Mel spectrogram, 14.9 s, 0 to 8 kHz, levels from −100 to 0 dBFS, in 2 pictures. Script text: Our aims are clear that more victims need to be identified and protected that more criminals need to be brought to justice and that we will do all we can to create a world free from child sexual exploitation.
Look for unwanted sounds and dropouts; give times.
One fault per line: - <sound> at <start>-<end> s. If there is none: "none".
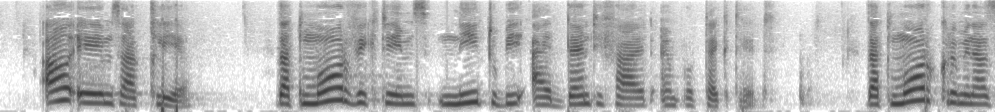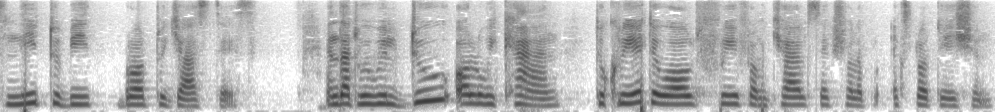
none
